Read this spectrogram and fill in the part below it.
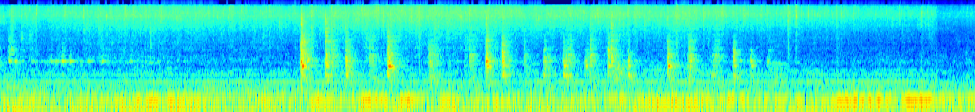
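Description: Onions frying in a pan for a tomato paneer dish, with a constant close sizzle and a run of rapid scraping stirs through the middle, no voices.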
